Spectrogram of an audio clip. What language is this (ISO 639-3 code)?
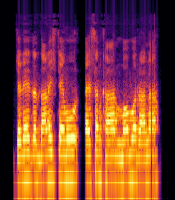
snd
